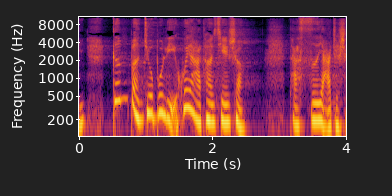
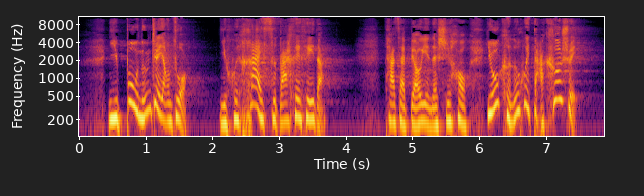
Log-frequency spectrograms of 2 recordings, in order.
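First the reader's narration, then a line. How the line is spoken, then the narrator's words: Loud, angry. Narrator (Chinese): 阿汤先生也用很愤怒的声音大声地说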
